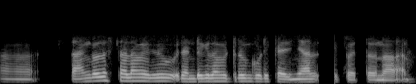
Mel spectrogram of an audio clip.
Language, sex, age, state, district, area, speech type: Malayalam, male, 18-30, Kerala, Kannur, urban, conversation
